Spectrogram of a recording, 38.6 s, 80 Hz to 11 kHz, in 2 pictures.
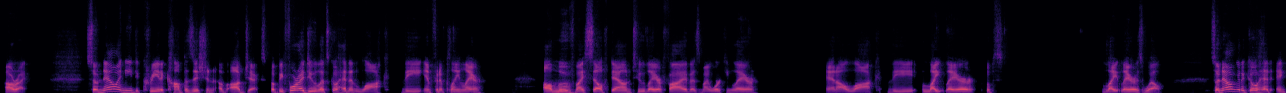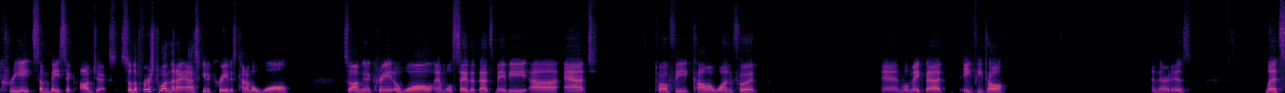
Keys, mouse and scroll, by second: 0.7-1.3 scroll, 1.4-2.0 scroll, 2.0-2.3 scroll, 5.5 scroll, 7.2 click, 10.1 click, 11.6 click, 14.6 click, 15.4 click, 16.5 click, 21.6 F15, 23.2 click, 24.9 click, 27.3 @, 28.8-31.2 typing, 31.7 Return, 34.9-35.6 typing, 35.7 Return, 38.1 right click.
